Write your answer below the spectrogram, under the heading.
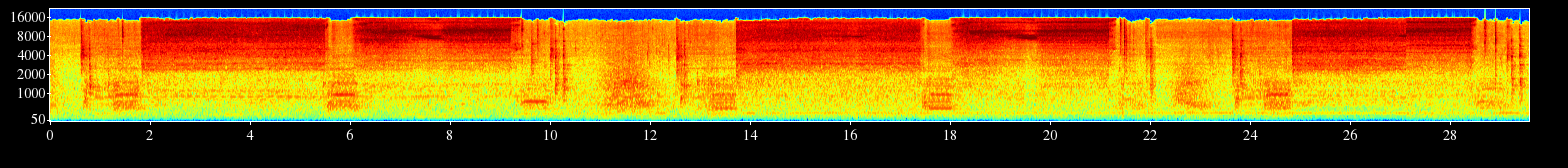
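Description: Automatic CNC glass drilling machine working through its cycle: a steady hiss that comes and goes in stretches of a few seconds, with shorter rising and falling machine sounds between them, as the water-cooled core drill bit cuts holes in the glass.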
